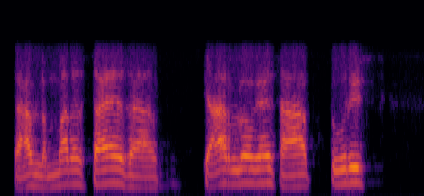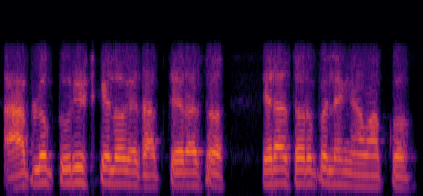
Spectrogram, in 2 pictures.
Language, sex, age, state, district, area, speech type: Urdu, male, 18-30, Telangana, Hyderabad, urban, conversation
